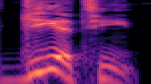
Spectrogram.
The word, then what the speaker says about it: guillotine: I go, it's guillotine.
